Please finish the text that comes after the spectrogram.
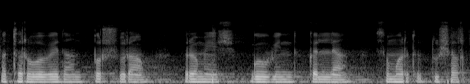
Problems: constant background noise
